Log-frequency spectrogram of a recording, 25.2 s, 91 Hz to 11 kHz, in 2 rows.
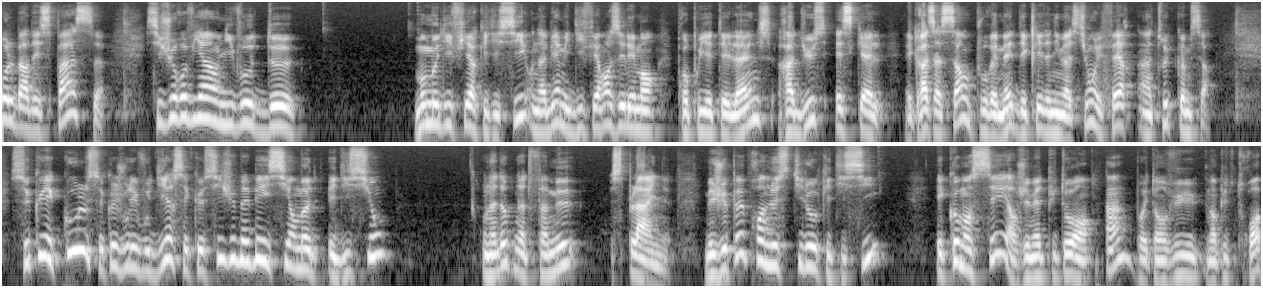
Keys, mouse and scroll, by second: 0.0 ctrl+space, 2.5-12.1 drag, 12.6-15.8 middle drag, 15.8 Tab, 17.5-21.4 middle drag, 21.4-23.5 drag, 23.5 KP_1, 24.9 KP_3.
